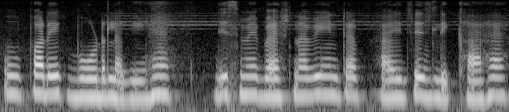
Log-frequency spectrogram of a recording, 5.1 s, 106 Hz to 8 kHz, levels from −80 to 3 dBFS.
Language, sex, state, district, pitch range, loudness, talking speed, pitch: Hindi, female, Bihar, West Champaran, 190-210 Hz, -17 LUFS, 115 wpm, 200 Hz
